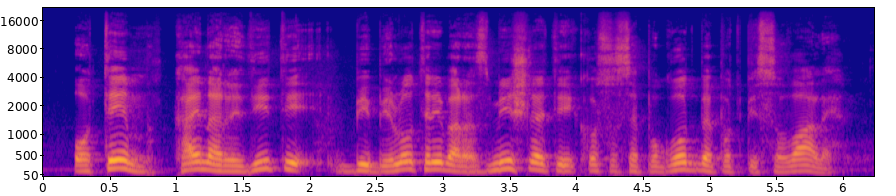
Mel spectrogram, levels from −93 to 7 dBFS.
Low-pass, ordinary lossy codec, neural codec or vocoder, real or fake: 19.8 kHz; none; vocoder, 44.1 kHz, 128 mel bands every 256 samples, BigVGAN v2; fake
